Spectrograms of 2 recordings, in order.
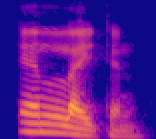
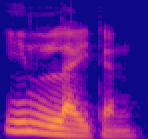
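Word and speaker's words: enlighten: এরপরের শব্দ ইনলাইটেন, এটি একটি ভার্ব কিন্তু আমরা বলে থাকি এনলাইটেন, অর্থ আলোকিত করা, মূলত উচ্চারণ হবে ইনলাইটেন।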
